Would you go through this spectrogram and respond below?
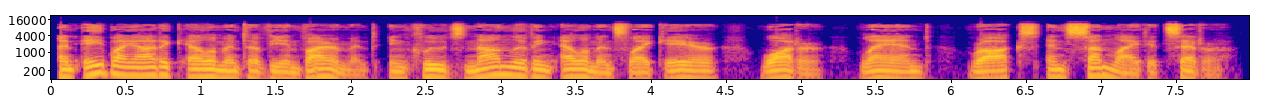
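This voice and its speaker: A man reads study material aloud in a fairly low voice. His delivery is scripted educational narration. The recording is very dry, with no room sound. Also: expressive, moderate pace, few pauses, no echo. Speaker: exam practice reader.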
